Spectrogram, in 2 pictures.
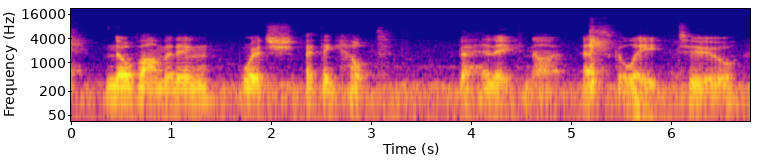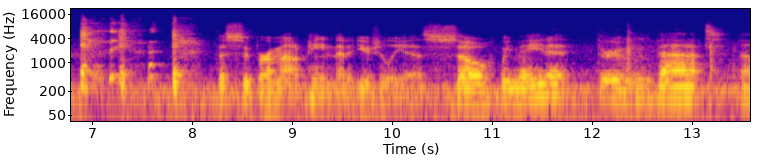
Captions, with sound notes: No vomiting, which I think helped the headache not escalate to... [coughing] The super amount of pain that it usually is so we made it through that.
